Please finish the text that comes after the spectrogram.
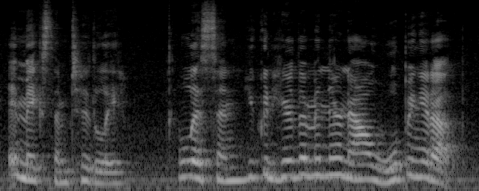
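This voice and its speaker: A giddy, eccentric candy-factory owner who shouts every line with delight , as a woman reading aloud voices him. The voice sits high and bright. Every line comes out loud and excited. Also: fairly quick, a little hiss or hum. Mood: gleeful.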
